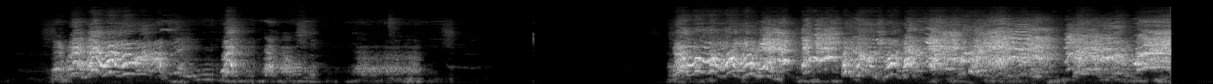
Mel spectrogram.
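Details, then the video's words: Dogs fighting in the rainy season, barking heavily: a burst of rough, overlapping barks and snarls, a short quiet gap, then about five seconds of continuous, dense, harsh barking and snarling. "all dog 🐕🐕🐕🐕🐕🐕 barking with all dog fighting and rainy season"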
